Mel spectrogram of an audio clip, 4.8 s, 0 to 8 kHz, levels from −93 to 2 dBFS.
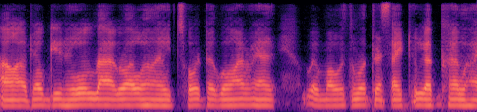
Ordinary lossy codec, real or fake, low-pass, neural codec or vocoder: Opus, 64 kbps; fake; 7.2 kHz; codec, 16 kHz, 0.5 kbps, FreqCodec, larger model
